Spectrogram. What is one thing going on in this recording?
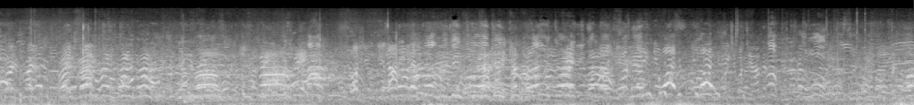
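Young men shout and call out to one another across an open field.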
